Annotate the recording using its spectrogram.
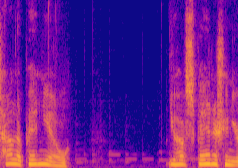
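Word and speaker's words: jalapeño: out of my mother it's not shall happen no it's jalapeno you have Spanish in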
